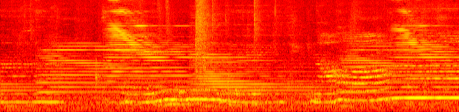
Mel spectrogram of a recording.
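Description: Veena playing a slow Indian classical passage: a steady ringing drone under a melody that slides between notes, with a sharp pluck about four seconds in.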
